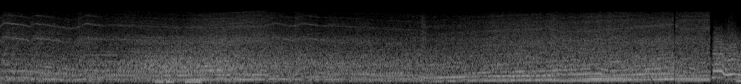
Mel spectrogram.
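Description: Race car engine in a racing video game pit entry, a steady droning whine that rises and falls as the car slows, loud and continuous with a brief click near the end.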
